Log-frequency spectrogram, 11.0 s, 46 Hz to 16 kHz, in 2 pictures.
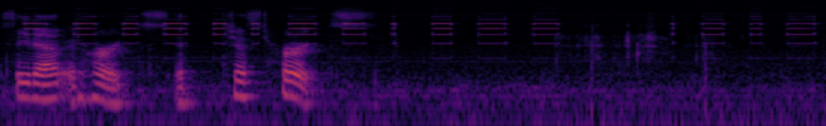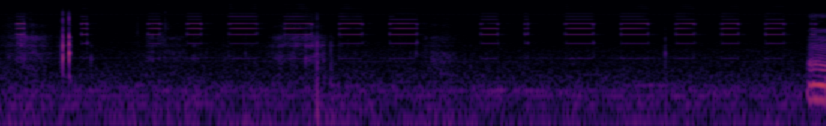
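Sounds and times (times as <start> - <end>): rapid high electronic beeps: 0.1 - 3.8, 4.7 - 5.5.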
